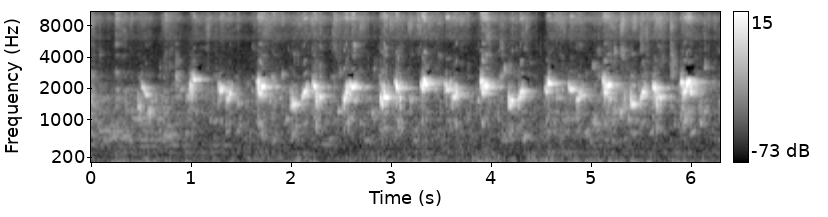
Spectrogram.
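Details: Rapid, gurgling song from a yellow-vented bulbul, meant to get other bulbuls singing back: soft notes at first, then a steady stream of liquid, slurred chirps.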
